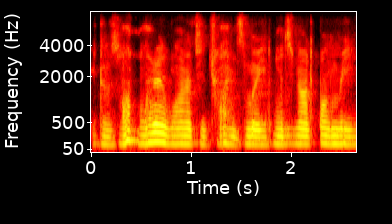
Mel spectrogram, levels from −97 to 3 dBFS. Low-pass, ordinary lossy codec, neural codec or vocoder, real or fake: 7.2 kHz; Opus, 24 kbps; autoencoder, 22.05 kHz, a latent of 192 numbers a frame, VITS, trained on one speaker; fake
